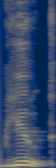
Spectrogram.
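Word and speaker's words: Butte: there could be fluffies because that is actually pronounced but and that's but Montana um but Montana and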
